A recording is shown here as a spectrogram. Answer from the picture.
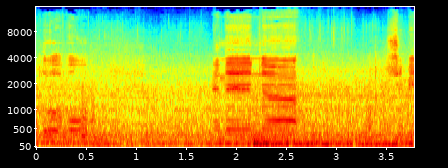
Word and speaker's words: Louisville: we are passing through louisville or louisville people get upset if you don't say it right louisville and then uh should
